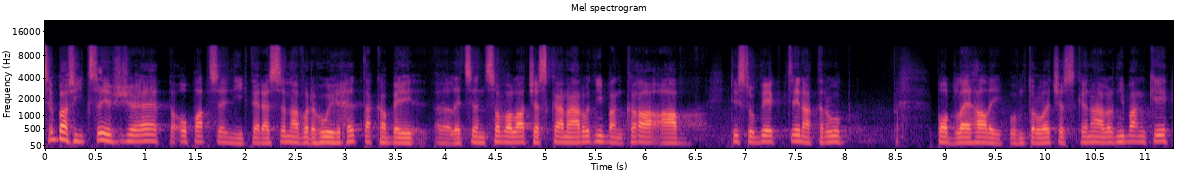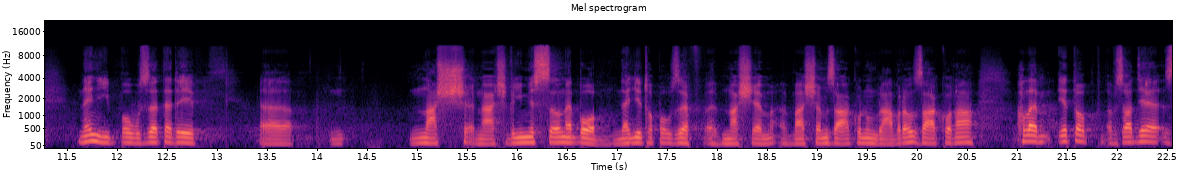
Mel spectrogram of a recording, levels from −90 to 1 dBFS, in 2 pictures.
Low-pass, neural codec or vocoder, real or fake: 10.8 kHz; codec, 16 kHz in and 24 kHz out, 0.6 kbps, FocalCodec, streaming, 4096 codes; fake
